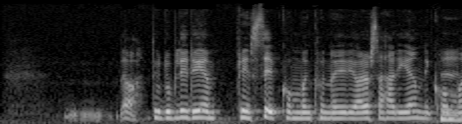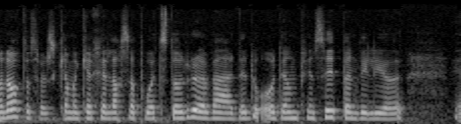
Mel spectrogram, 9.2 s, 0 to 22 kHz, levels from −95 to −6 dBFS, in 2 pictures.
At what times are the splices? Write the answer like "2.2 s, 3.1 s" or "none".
none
